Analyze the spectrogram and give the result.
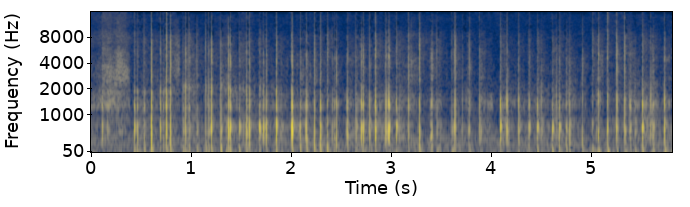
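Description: Long nails tap and scratch rapidly on the cover and spiral of a blue marbled hard-cover spiral notebook held up in the air. About forty quick, dry clicks come in a fast, uneven stream, with brief scratchy rasps between them. The sound is crisp and mid-toned, with very little low end and almost no ring.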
